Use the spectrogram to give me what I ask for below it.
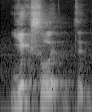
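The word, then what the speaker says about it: Yixlid: Yixit Jailer, that's how you pronounce it.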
